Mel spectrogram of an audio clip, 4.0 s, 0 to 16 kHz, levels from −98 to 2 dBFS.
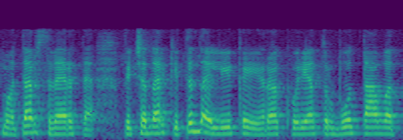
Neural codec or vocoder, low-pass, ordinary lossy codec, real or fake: none; 7.2 kHz; MP3, 96 kbps; real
